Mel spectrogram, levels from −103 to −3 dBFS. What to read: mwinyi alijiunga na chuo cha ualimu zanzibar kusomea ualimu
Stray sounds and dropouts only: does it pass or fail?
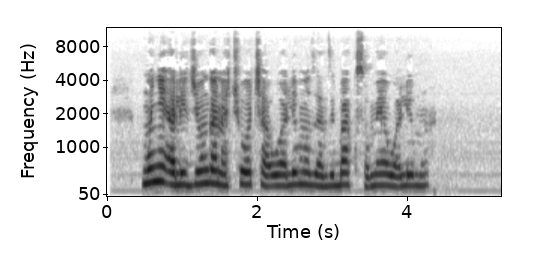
pass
